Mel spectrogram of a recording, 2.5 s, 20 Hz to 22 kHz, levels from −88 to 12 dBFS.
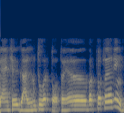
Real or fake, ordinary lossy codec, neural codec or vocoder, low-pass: fake; MP3, 32 kbps; codec, 24 kHz, 1.2 kbps, DualCodec; 5.4 kHz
